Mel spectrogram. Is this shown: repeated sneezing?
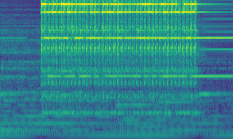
no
